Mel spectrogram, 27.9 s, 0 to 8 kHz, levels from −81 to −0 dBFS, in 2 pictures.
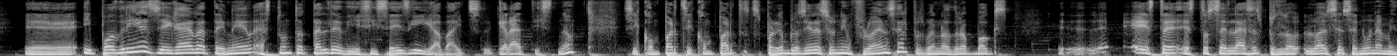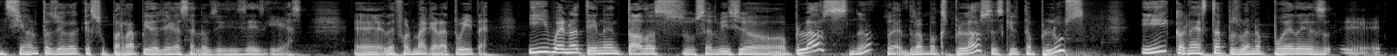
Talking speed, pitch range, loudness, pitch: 160 wpm, 115-150 Hz, -17 LUFS, 130 Hz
